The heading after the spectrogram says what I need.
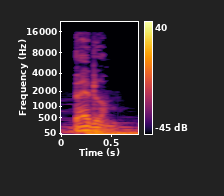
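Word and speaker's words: Bedlam: name the Bethlehem Hospital which came to be pronounced as bedum like many old hospitals Bethlehem Hospital began as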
